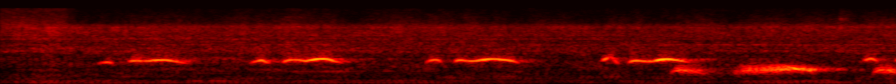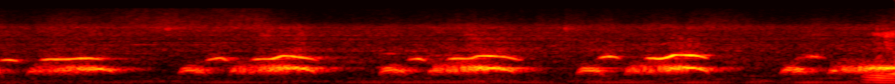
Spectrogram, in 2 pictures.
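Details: Captive spotted doves at a breeding bird garden in northern Vietnam, Ba Vì district, Hanoi: repeated cooing phrases, brief higher notes leading into fuller rounded coos, roughly once a second, with faint room hum.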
